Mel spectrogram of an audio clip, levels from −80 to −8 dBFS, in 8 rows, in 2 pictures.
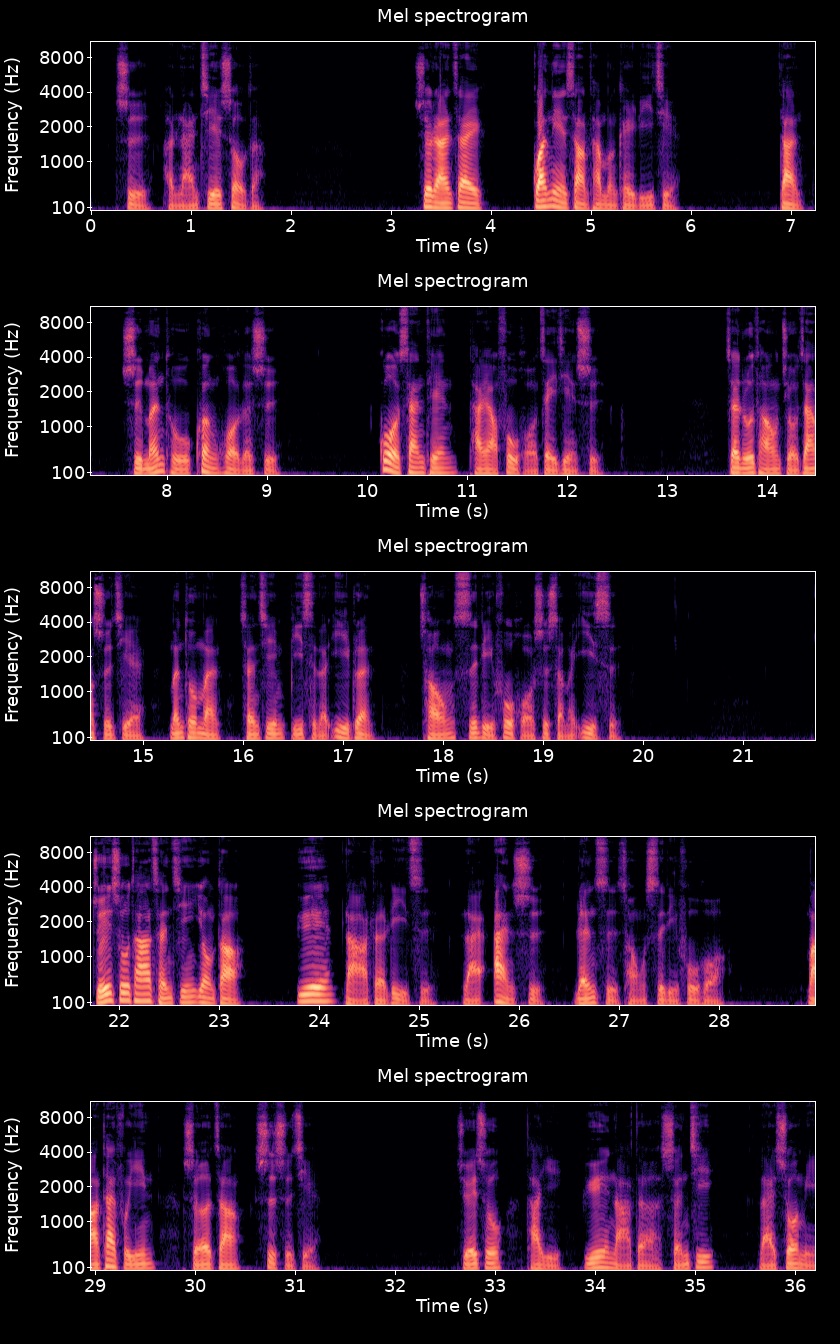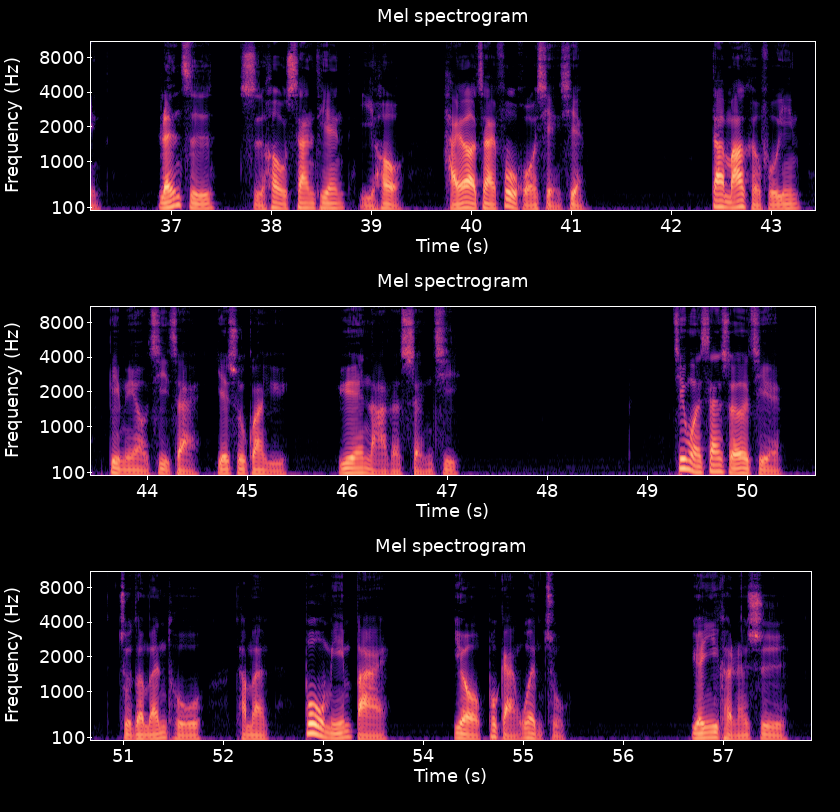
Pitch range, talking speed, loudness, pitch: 75-90 Hz, 175 characters per minute, -24 LUFS, 80 Hz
